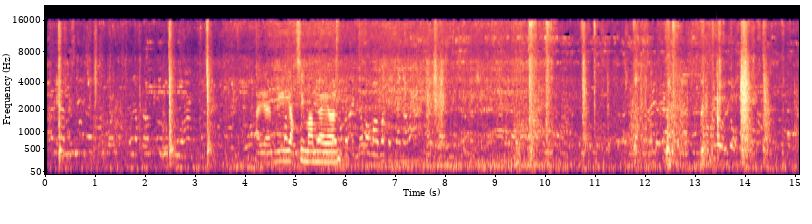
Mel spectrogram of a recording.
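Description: Workers bang and knock apart a wooden stall.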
